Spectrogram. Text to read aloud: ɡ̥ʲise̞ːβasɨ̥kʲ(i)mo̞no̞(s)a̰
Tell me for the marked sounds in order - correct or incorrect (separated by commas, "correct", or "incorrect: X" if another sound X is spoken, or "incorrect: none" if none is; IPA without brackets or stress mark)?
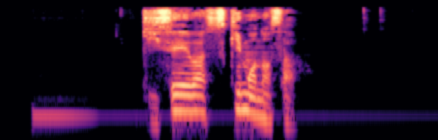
correct, correct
